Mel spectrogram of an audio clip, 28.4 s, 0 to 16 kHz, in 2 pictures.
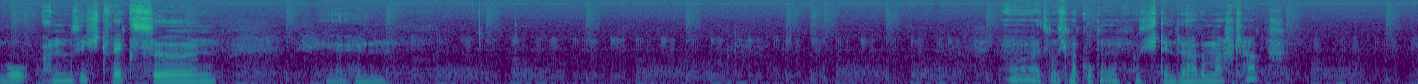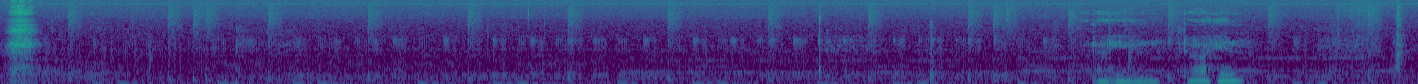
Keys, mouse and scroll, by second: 1.6 click, 2.9-3.3 scroll up 1, 5.9 click, 6.4 right click, 7.7 click, 12.5-14.3 drag, 16.6 click, 17.4 click, 18.1 click, 24.5 click, 25.5 click.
